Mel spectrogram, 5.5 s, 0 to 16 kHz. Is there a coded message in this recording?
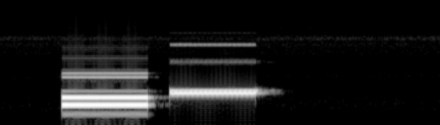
Yes: aircraft SELCAL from 0.8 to 3.2 s, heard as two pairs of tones. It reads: EJ-LM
